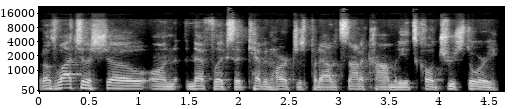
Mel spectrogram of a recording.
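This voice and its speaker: The business podcast host speaks quickly in a lowish, warm voice with a steady tone. Recorded over a video call, he keeps things conversational and motivational, leaning on entrepreneur buzzwords.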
